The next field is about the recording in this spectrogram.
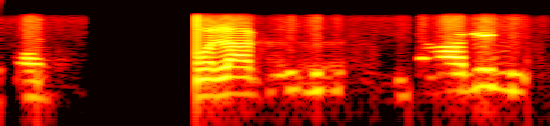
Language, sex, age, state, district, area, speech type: Manipuri, male, 45-60, Manipur, Kangpokpi, urban, conversation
